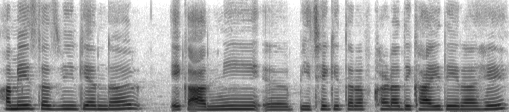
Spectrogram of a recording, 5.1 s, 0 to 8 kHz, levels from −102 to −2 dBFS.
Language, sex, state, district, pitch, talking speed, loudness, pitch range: Hindi, female, Madhya Pradesh, Bhopal, 235 Hz, 175 wpm, -19 LUFS, 230-250 Hz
